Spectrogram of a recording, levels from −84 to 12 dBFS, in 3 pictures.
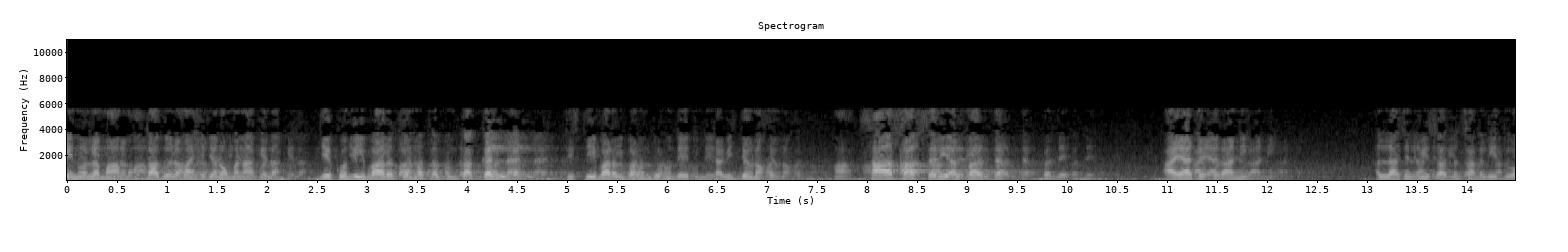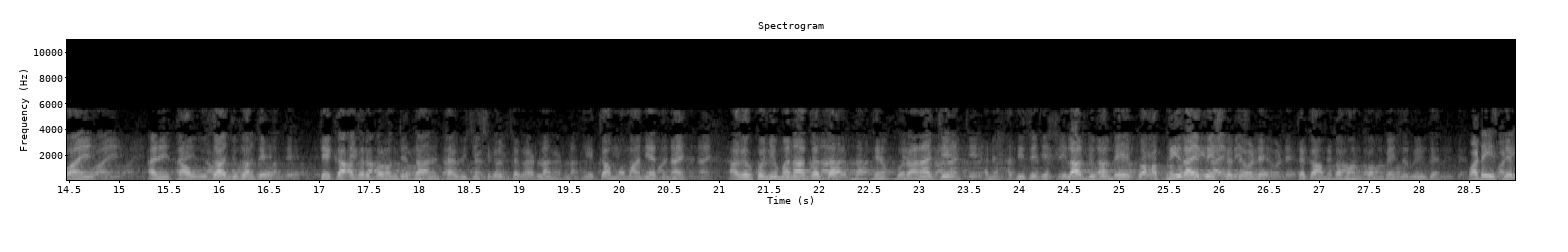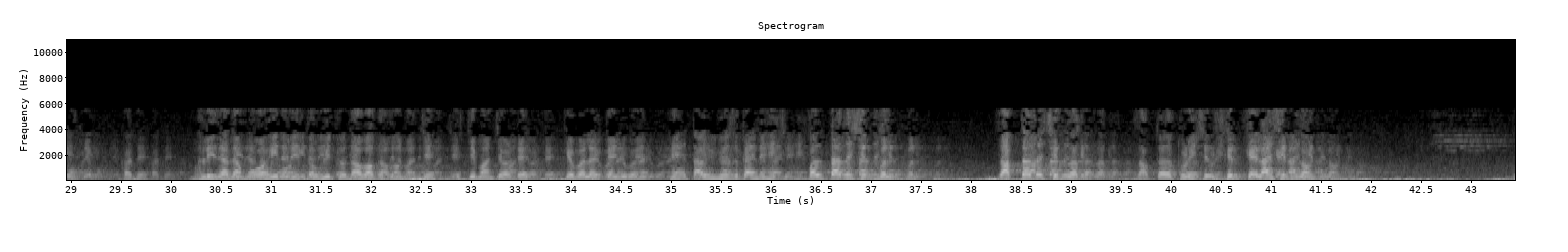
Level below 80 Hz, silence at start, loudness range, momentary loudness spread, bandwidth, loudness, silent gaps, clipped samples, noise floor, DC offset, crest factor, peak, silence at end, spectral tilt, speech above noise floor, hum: -38 dBFS; 0 s; 5 LU; 14 LU; 5.8 kHz; -25 LUFS; none; under 0.1%; -50 dBFS; under 0.1%; 20 dB; -6 dBFS; 0 s; -10.5 dB/octave; 25 dB; none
